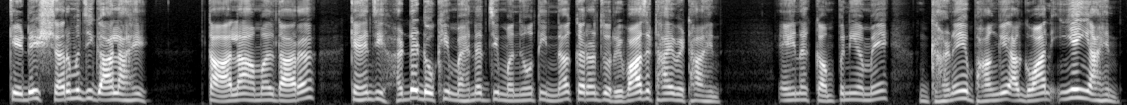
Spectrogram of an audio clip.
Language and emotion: Sindhi, disgusted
